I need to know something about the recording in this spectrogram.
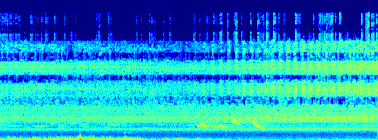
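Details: Cicadas singing in dry dipterocarp forest during the dry season. Strong wind gusts roar for the first three seconds, then ease, leaving the continuous high buzzing drone and a few thin chirps.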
